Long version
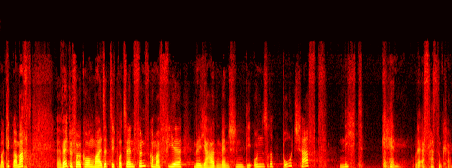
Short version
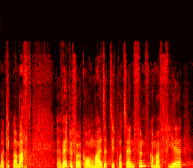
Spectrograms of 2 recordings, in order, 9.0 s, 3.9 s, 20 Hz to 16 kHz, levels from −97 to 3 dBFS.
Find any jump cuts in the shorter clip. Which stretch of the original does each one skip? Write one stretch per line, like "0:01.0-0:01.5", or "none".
none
